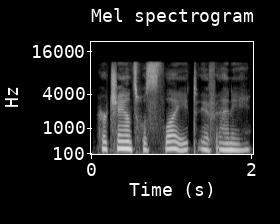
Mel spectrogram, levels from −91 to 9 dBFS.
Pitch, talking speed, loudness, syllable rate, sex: 205 Hz, 180 wpm, -17 LUFS, 4.6 syllables/s, female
